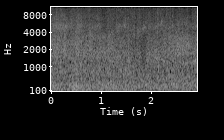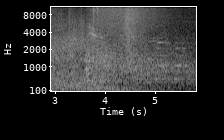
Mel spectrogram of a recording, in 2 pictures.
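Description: Wind rushes loudly past during a fast fall, then fades.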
